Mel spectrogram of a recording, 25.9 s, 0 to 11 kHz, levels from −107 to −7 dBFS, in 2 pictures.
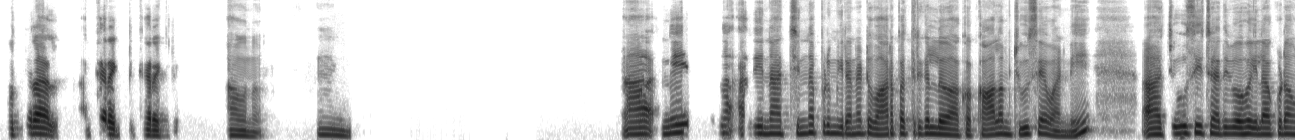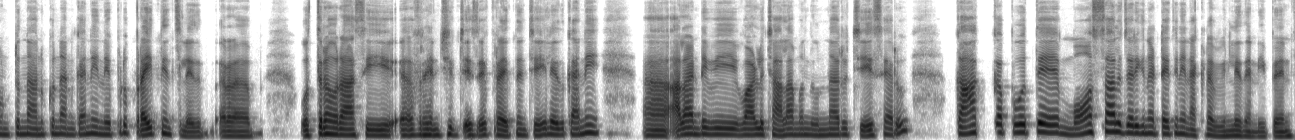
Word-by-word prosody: ఉత్తరాలు 145 -3 +2 0.3
ఆ! - - -24
Correct. - - +1
Correct. 120 -3 0 0.6
అవును. 115 -5 -3 0.6
హ్మ్. 130 -4 -5 2.8
ఆ! - - 0 0.4
నేను 190 +3 +1 0.5
అది 165 +1 -4
నా - - +1 0.2
చిన్నప్పుడు 175 +2 -2
మీరున్నట్టు 160 +1 -2
వారపత్రికల్లో 155 0 0
ఒక 125 +1 -3
కాలమ్ 140 +3 +1
చూసేవాడిని. 140 - -1 0.7
ఆహ్, 145 +1 +3
చూసి 170 +2 +1
చదివి 155 -1 0
ఓహో! 155 +1 +4
ఇలా 145 0 +2
కూడా 155 -1 +1
ఉంటుందా 145 +2 -2
అనుకున్నాను 145 0 -3
కానీ 150 +3 -1
నేనేప్పుడు 145 +5 -2
ప్రయత్నించలేదు. 125 -7 +1 0.2
ఆహ్, 110 -1 +1 0.6
ఉత్తరం 150 +5 +5
రాసి 130 -1 +2 0.4
ఫ్రెండ్‌షిప్ 130 0 0
చేసే 125 +1 +2
ప్రయత్నం 125 +2 +1
చేయలేదు. 135 +2 +2
కానీ 170 +6 +2 0.6
ఆహ్, 120 -1 +3
అలాంటివి 145 0 +2 0.2
వాళ్ళు 135 +1 +3
చాలా 130 +3 +1
మందున్నారు 135 +1 -2
చేసారు. 130 - 0 0.6
కాకపోతే 190 +3 +3 0.3
మోసాలు 195 +6 +4
జరిగినట్టయితే 165 -2 +1
నేనెక్కడ 130 -1 -2
వినలేదండి. 110 -3 -1
ఈ - - -30
పెన్ 100 +2 +1
145 Hz, 110 wpm, -23 LUFS, 125-160 Hz, 2.8 s, ఉత్తరం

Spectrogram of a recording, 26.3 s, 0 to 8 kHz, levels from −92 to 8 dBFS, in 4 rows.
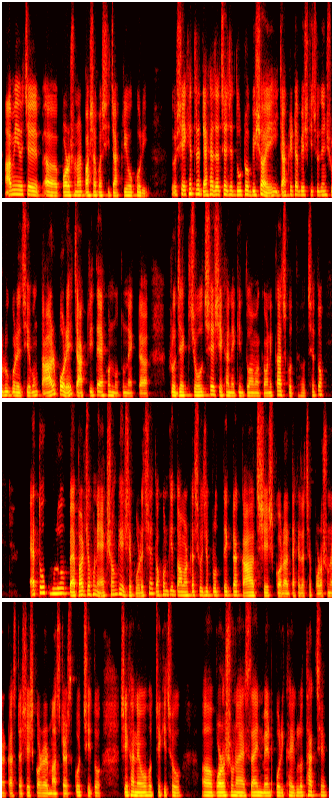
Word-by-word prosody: আমি 175 +3 +2
ওই 170 - -3
যে 160 - +5 0.3
আ - - +6 0.3
পড়াশোনার 130 +1 +3
পাশাপাশি 130 0 0
চাকরিও 130 +2 0
করি। 115 -4 0 0.5
তো - - -9
সেই 170 -2 +3
ক্ষেত্রে 190 -1 +2
দেখা 150 +4 +3
যাচ্ছে 160 +2 +2
যে - - +1
২ 155 0 +3
টো 170 - +4
বিষয়ে 145 -5 +5
এই 135 - -1
চাকরিটা 155 +4 +1
বেশ 150 - -1
কিছুদিন 145 +1 -4
শুরু 140 0 0
করেছি 120 -1 0
এবং 130 +2 -2 0.2
তারপরে 170 -9 +4 0.2
চাকরিতে 125 +5 0
এখন 130 0 -3
নতুন 115 0 -8
একটা 110 -1 -4 0.5
project 130 0 +2
চলছে। 130 +3 +2
সেখানে 125 -3 0
কিন্তু 120 0 -4
আমাকে 110 -1 -4
অনেক 120 +2 -3
কাজ 150 -1 +3
করতে - - -7
হচ্ছে। 110 +4 -9
তো - - 0 0.9
এতগুলো 205 0 +1 0.2
ব্যাপার 125 +5 +6
যখন 170 0 -2
একসঙ্গে 170 +9 -2
এসে 125 -2 -2
পড়েছে 115 - -3
তখন 140 +3 -2
কিন্তু 145 -3 -3
আমার 130 0 +2
কাছে 140 0 -2
ওই 135 - -2
যে 140 - 0
প্রত্যেকটা 140 0 -1 0.2
কাজ 120 +1 +5 0.2
শেষ 120 0 0
করার, 105 -3 +1
দেখা 115 +1 -4
যাচ্ছে 110 +2 -7
পড়াশোনার 110 +2 -3
কাজটা 105 -1 -3
শেষ 120 -1 0
করার, 110 -1 +1
Masters 100 +1 -1
করছি 125 -1 -1
তো 115 - -1 0.5
সেখানেও 125 -1 +4
হচ্ছে 125 0 -3
কিছু 120 +1 -2 0.6
অ - - +6 0.2
পড়াশোনা, 125 +1 +5
assignment, 120 -1 +2
পরীক্ষা 120 +1 -2
এগুলো 120 +1 -1
থাকছে। 135 -2 -1
130 Hz, 165 wpm, -24 LUFS, 120-140 Hz, 0.9 s, আ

